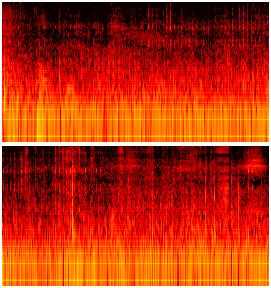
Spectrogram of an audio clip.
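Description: Near silence: faint outdoor ambience with a steady low rumble and a single soft click about two-thirds of the way through.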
